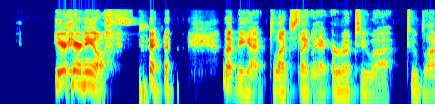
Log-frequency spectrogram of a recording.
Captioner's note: laugh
